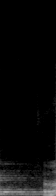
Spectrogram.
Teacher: क्योंकि इसमें जीभ क्या होती है, जब हम रा का उच्चारण करते हैं तो जीभ में क्या होता है, कंपन होता है, इसलिए इसको हम क्या बोलते हैं, प्रकंपित व्यंजन बोलते हैं।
